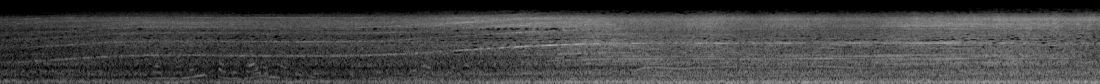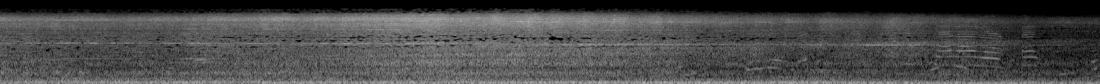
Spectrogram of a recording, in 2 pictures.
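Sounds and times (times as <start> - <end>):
jet engines at takeoff power: 0.0 - 22.0.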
